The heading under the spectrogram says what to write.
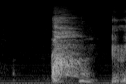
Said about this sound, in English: My throat's a little scratchy. I think maybe I sound a little bit lower. If I cough, pardon me.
